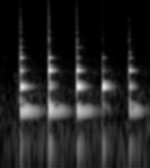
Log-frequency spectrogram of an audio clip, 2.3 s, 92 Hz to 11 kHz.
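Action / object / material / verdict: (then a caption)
tap / pernambuco wood bow blank / pernambuco wood / good. A pernambuco wood bow blank is tapped six times at a steady pace, each tap giving a clear, glassy ring with tones near 500 Hz, 950 Hz and 1.5 kHz that fade before the next tap. The blank sounds good and is chosen for the bow being made.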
